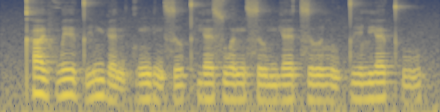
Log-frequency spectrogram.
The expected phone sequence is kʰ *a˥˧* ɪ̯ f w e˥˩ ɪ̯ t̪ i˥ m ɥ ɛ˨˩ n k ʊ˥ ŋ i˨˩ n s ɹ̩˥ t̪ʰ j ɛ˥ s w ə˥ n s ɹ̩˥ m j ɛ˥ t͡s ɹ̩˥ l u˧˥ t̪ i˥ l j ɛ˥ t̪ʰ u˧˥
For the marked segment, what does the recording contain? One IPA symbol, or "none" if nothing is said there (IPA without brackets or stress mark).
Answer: a˥˧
